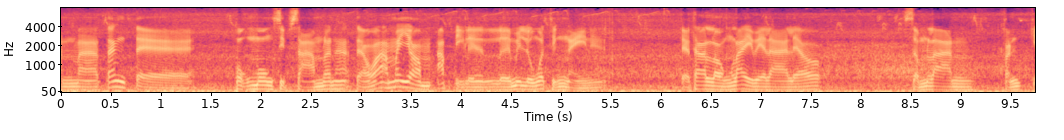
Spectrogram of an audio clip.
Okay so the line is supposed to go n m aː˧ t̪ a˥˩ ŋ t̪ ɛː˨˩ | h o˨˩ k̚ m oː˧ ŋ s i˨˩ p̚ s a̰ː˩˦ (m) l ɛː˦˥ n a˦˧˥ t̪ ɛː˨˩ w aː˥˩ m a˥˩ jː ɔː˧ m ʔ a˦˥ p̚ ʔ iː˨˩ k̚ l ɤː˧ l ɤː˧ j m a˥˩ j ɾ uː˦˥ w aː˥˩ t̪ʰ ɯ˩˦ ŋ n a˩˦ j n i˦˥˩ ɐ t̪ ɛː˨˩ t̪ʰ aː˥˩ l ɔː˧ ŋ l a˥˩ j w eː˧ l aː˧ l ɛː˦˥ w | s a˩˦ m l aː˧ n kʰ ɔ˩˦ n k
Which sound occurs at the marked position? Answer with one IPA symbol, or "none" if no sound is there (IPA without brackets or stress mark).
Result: m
